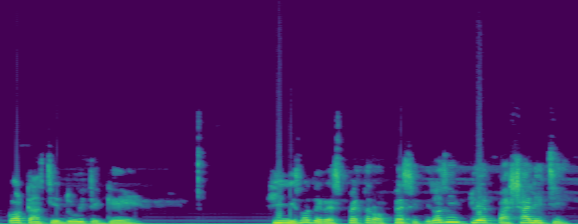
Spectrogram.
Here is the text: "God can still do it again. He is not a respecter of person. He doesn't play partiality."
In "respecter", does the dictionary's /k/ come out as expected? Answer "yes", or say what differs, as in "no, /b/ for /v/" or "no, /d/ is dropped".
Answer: yes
